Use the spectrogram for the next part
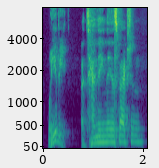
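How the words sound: The question sounds irritated and annoyed. "using an irritated voice"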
